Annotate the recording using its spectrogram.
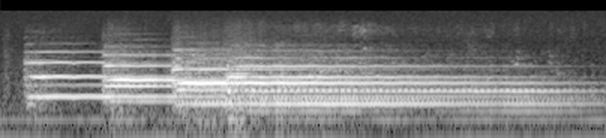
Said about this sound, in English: Well, let's go in, Tub. Pull the bell handle.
